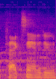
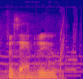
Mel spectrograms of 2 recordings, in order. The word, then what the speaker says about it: Faxanadu: Giddy likes it when you say the X, the hard X in Faxanadu, not Fazanadu.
